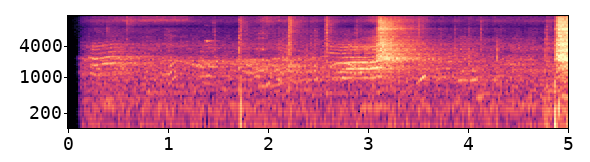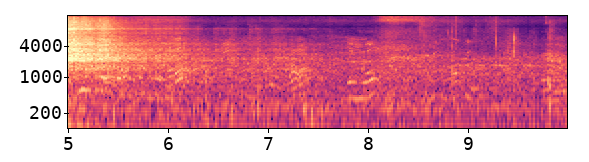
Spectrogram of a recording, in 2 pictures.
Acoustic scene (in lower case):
park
